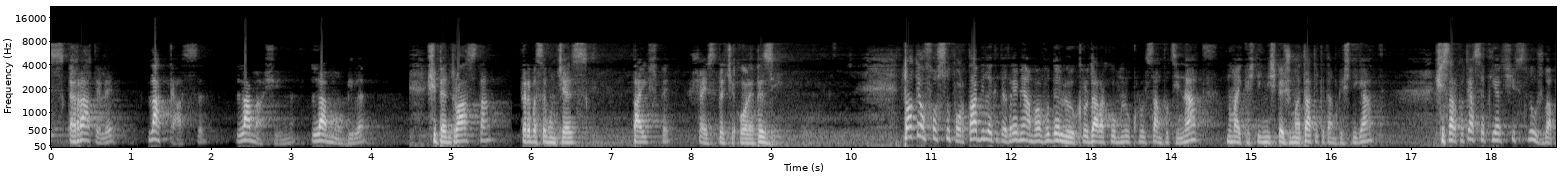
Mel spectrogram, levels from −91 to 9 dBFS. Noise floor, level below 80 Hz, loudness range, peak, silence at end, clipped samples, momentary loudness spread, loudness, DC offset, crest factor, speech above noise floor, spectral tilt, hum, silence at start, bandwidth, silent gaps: -41 dBFS; -48 dBFS; 3 LU; 0 dBFS; 0 s; under 0.1%; 18 LU; -17 LUFS; under 0.1%; 18 dB; 24 dB; -6 dB/octave; none; 0 s; 8 kHz; none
